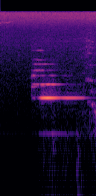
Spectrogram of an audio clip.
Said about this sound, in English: And there's the lunch bell.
